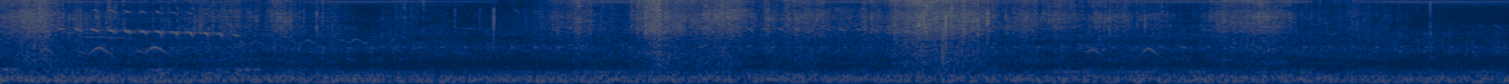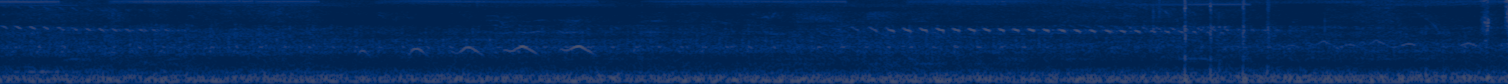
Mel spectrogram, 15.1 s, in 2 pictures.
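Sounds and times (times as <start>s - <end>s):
bird trill: 0.0s - 8.6s
birds chirping: 0.0s - 15.0s
low steady rumble: 0.0s - 15.0s.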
